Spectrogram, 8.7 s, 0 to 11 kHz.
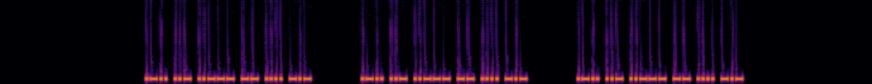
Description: Morse code, heard as a keyed tone, about 49 wpm, 700 Hz. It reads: LU2MHK LU2MHK LU2MHK
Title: DXCC-100 Call Signs - 6 Characters - Repeated 3x - 50wpm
